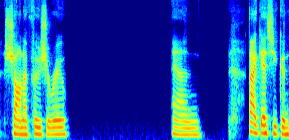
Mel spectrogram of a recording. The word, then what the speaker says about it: Fougerousse: it's the other one's just my name Shauna fueru and I guess you can spell that out because it's not it's not going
